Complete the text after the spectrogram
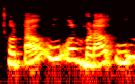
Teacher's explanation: छोटा उ और बड़ा ऊ ये होते हैं ओष्ठ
